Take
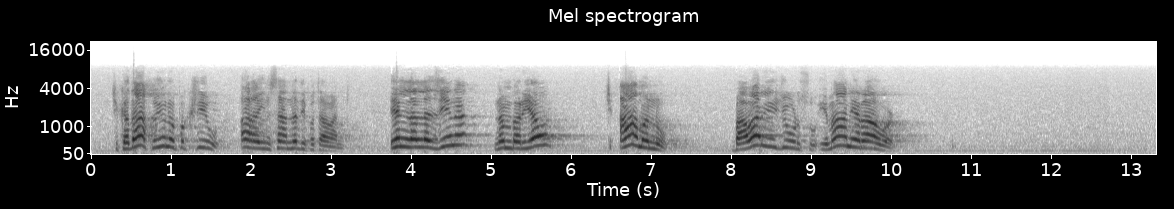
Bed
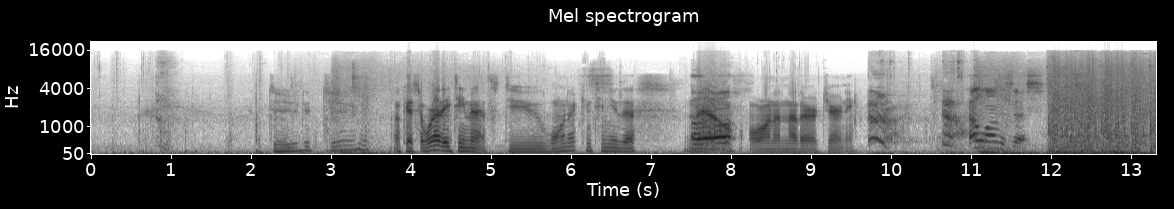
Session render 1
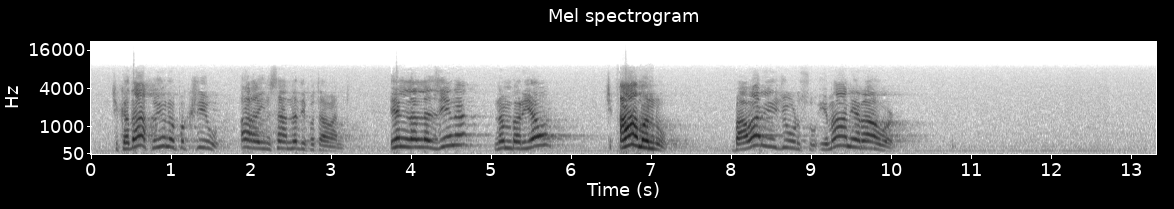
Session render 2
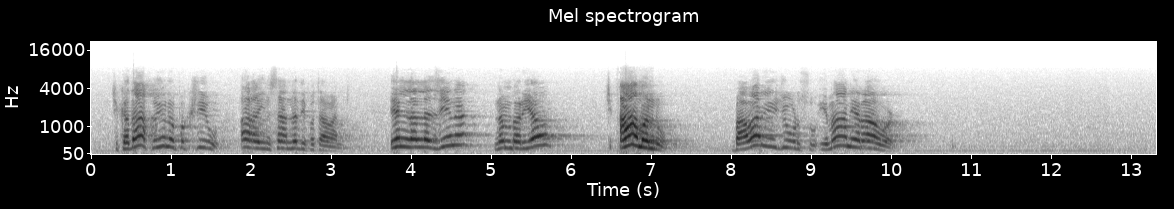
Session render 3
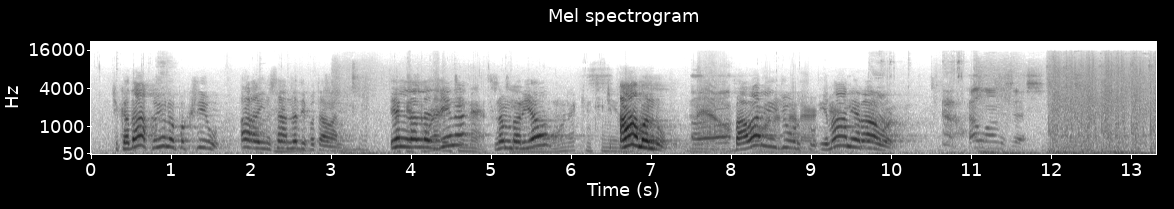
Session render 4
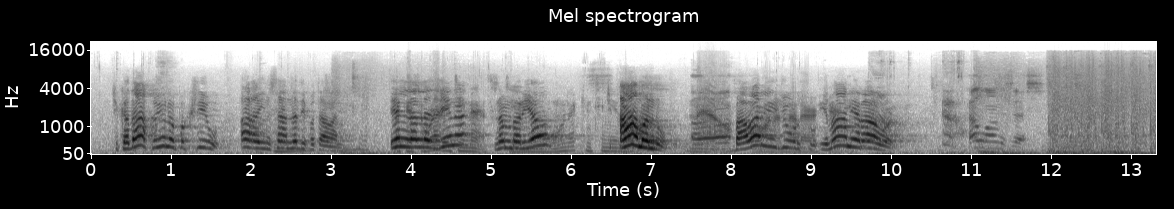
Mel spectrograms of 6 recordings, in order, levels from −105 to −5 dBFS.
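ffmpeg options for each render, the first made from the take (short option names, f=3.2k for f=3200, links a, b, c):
-filter_complex "[0:a]asplit=3[a][b][c];[a]atrim=end=6.572[d];[b]atrim=start=6.568:end=7.032,asetpts=PTS-STARTPTS,volume=8dB[e];[c]atrim=start=7.028[f];[d][e]acrossfade=d=0.004:c1=hsin:c2=hsin[g];[g][f]acrossfade=d=0.004:c1=hsin:c2=hsin"
-af "highshelf=f=2.5k:g=-11,bandreject=f=249.4:t=h:w=4,bandreject=f=498.8:t=h:w=4,bandreject=f=748.2:t=h:w=4,bandreject=f=997.6:t=h:w=4,bandreject=f=1.247k:t=h:w=4,bandreject=f=1.4964k:t=h:w=4,bandreject=f=1.7458k:t=h:w=4,bandreject=f=1.9952k:t=h:w=4,bandreject=f=2.2446k:t=h:w=4,bandreject=f=2.494k:t=h:w=4,bandreject=f=2.7434k:t=h:w=4,bandreject=f=2.9928k:t=h:w=4,bandreject=f=3.2422k:t=h:w=4,bandreject=f=3.4916k:t=h:w=4,bandreject=f=3.741k:t=h:w=4,bandreject=f=3.9904k:t=h:w=4,bandreject=f=4.2398k:t=h:w=4,bandreject=f=4.4892k:t=h:w=4,bandreject=f=4.7386k:t=h:w=4,bandreject=f=4.988k:t=h:w=4,bandreject=f=5.2374k:t=h:w=4,bandreject=f=5.4868k:t=h:w=4,bandreject=f=5.7362k:t=h:w=4,bandreject=f=5.9856k:t=h:w=4,bandreject=f=6.235k:t=h:w=4,bandreject=f=6.4844k:t=h:w=4,bandreject=f=6.7338k:t=h:w=4"
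-filter_complex "[1:a]volume=-16.5dB[a];[0:a][a]amix=inputs=2:normalize=0"
-af "volume=8.5dB,alimiter=limit=-1dB:level=0:latency=1"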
